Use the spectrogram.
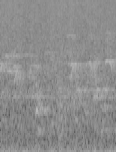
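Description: Serama chickens clucking close by in a loud, busy burst of short, repeated clucks and calls over a noisy background, with no talking.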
